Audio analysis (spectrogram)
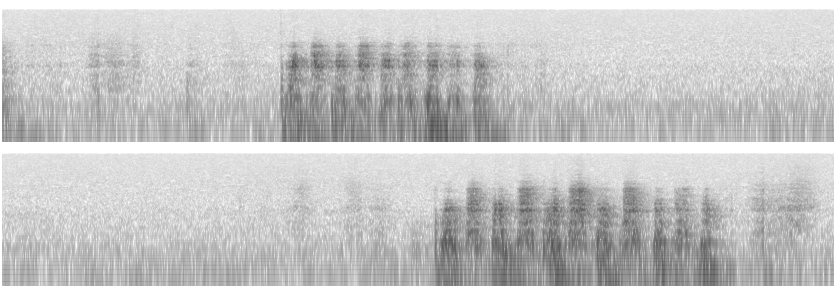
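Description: A coin scratches the coating off a paper crossword scratch lottery ticket in two bursts of rapid, rhythmic strokes, separated by a long quiet pause. The rasping scratches are bright and papery, repeating about four times per second with a short dry decay.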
